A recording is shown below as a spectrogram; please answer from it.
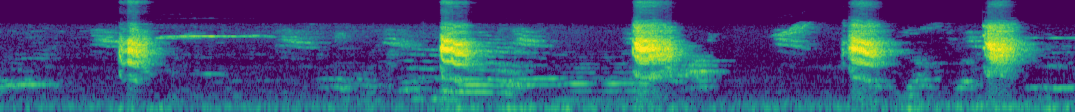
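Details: Long-tailed shrike, a young wild-origin bird starting to sing, repeating harsh rasping notes roughly once a second, with a thin high whistle and soft chattering in between and a faint low rumble.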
